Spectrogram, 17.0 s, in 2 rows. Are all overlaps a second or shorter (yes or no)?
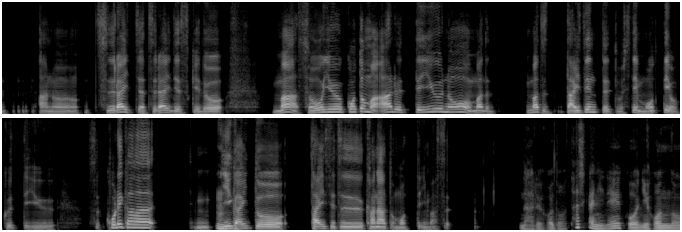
yes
